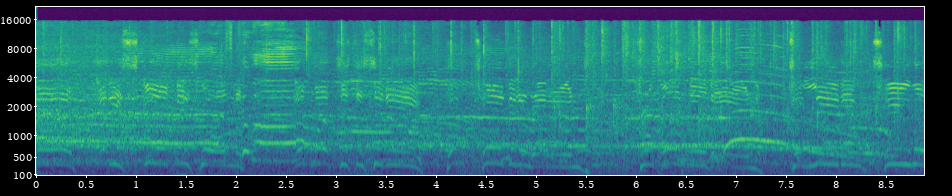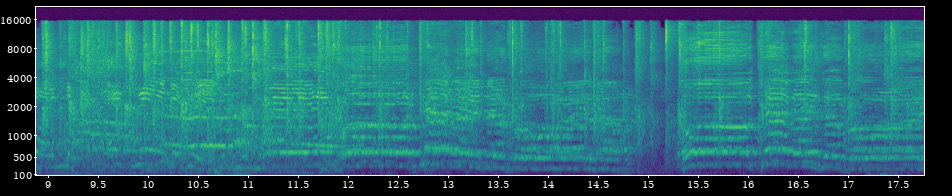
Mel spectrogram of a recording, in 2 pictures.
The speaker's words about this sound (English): went to the pub, and this was a bit of the reaction to Kevin De Bruyne's goal.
